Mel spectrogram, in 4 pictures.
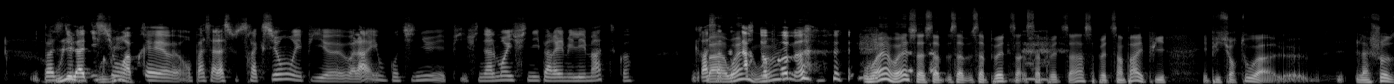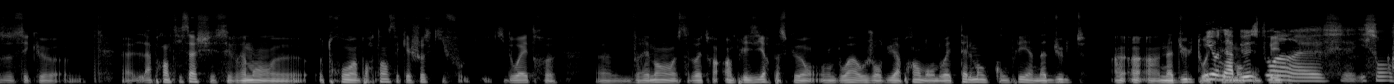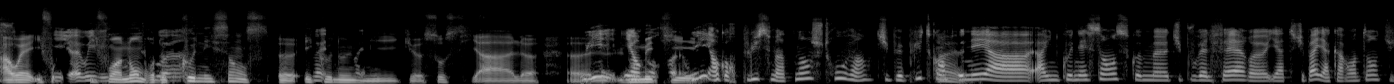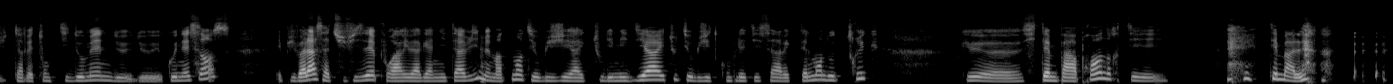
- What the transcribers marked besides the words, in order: other background noise; chuckle; blowing; stressed: "connaissances"; tapping; chuckle
- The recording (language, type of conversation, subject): French, podcast, Comment rends-tu l’apprentissage amusant au quotidien ?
